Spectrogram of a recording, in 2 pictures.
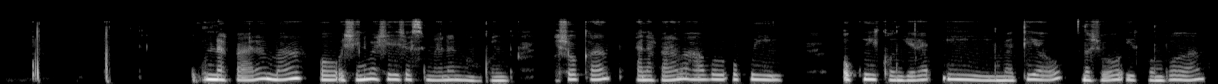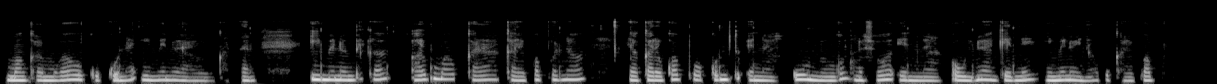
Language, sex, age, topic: Oshiwambo, female, 18-24, agriculture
